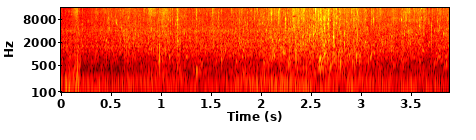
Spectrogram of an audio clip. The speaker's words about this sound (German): Was uns empfängt auf der Insel, ist aber nicht Ruhe, sondern Lärm. Traktorlärm, Pumpen, Rufe.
